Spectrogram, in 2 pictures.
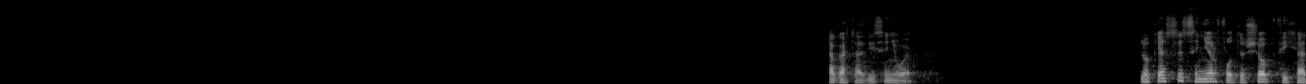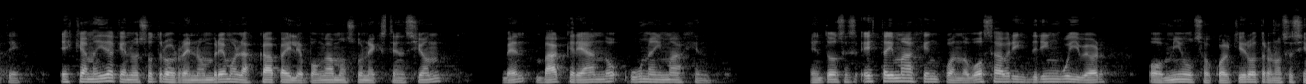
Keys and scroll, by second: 25.9-26.1 typing.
